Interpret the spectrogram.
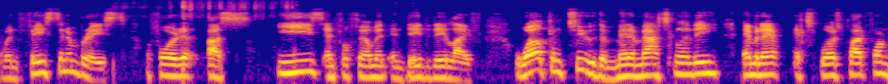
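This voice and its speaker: Male talk show host from Canada, slightly high voice, formal intro then loose live chat. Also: a bit bright.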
